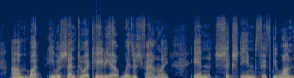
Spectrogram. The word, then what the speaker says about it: Acadia: They had a province or whatever it was called Acadia, or am I getting that right? Acadia.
